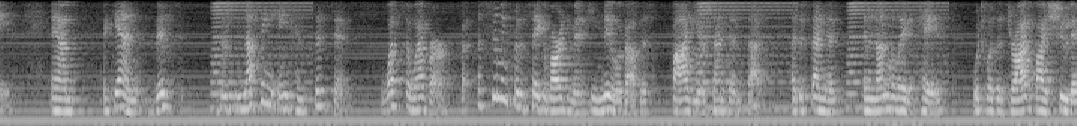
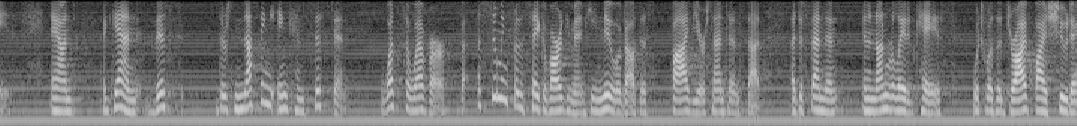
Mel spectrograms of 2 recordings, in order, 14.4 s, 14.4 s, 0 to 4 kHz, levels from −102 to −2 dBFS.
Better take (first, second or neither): second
